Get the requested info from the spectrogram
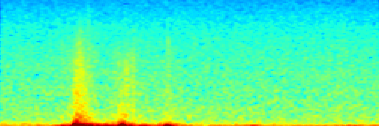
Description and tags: Some fight sounds I made...
fight, fist, punch, kick, hit, fighting, leg, combat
